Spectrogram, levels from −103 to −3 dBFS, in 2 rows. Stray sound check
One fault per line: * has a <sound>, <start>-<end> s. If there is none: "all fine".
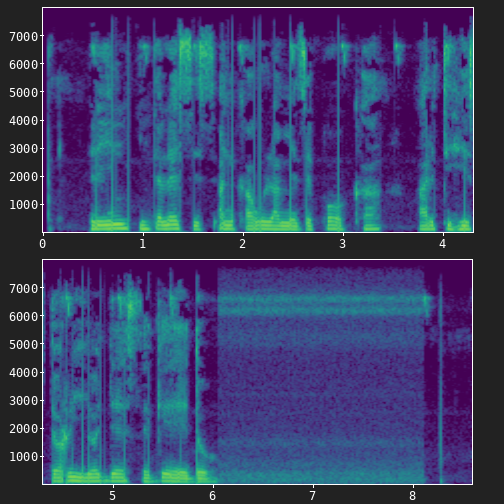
all fine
